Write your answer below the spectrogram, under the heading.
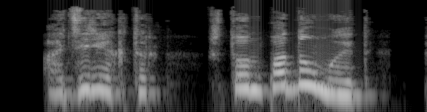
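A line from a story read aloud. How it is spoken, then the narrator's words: Squeaked. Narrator (Russian): пискнула я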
